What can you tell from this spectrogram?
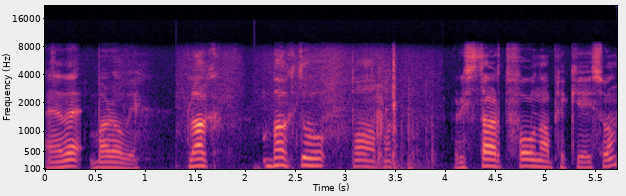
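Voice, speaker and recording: With an Albanian accent, a man of fairly high pitch speaks at a moderate pace with ordinary pitch variation and long, frequent pauses, over noticeable background noise. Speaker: car vlogger. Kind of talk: casual tutorial. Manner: animated.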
